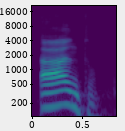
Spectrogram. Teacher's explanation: بالهمز او التسهيل بين بين فانتم قراها انتم فثانيه قراو او نطقوها بين الهمزه والالف هذا هو التسهيل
